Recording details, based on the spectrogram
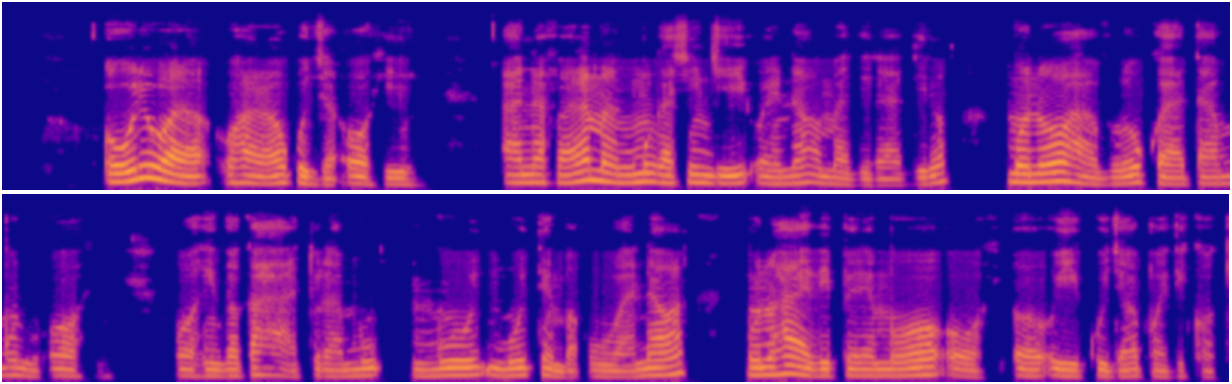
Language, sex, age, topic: Oshiwambo, female, 25-35, agriculture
